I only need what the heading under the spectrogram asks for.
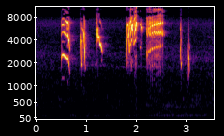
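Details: Orange-headed thrush, kept as a song bird for mimicry training, giving short bright phrases: sharp downslurred whistles and chirps, a scratchy buzzy burst, then two quick high notes, with pauses between, over faint low hum.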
